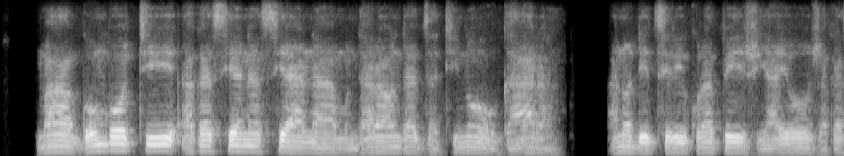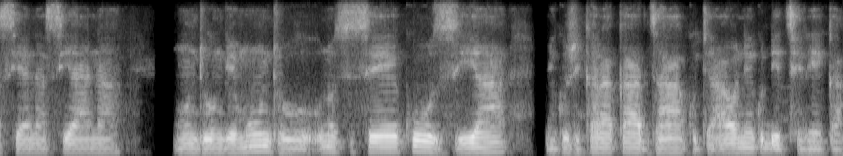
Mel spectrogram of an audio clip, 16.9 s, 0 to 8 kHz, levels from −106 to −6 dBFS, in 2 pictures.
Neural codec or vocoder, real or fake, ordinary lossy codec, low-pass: none; real; Opus, 16 kbps; 7.2 kHz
